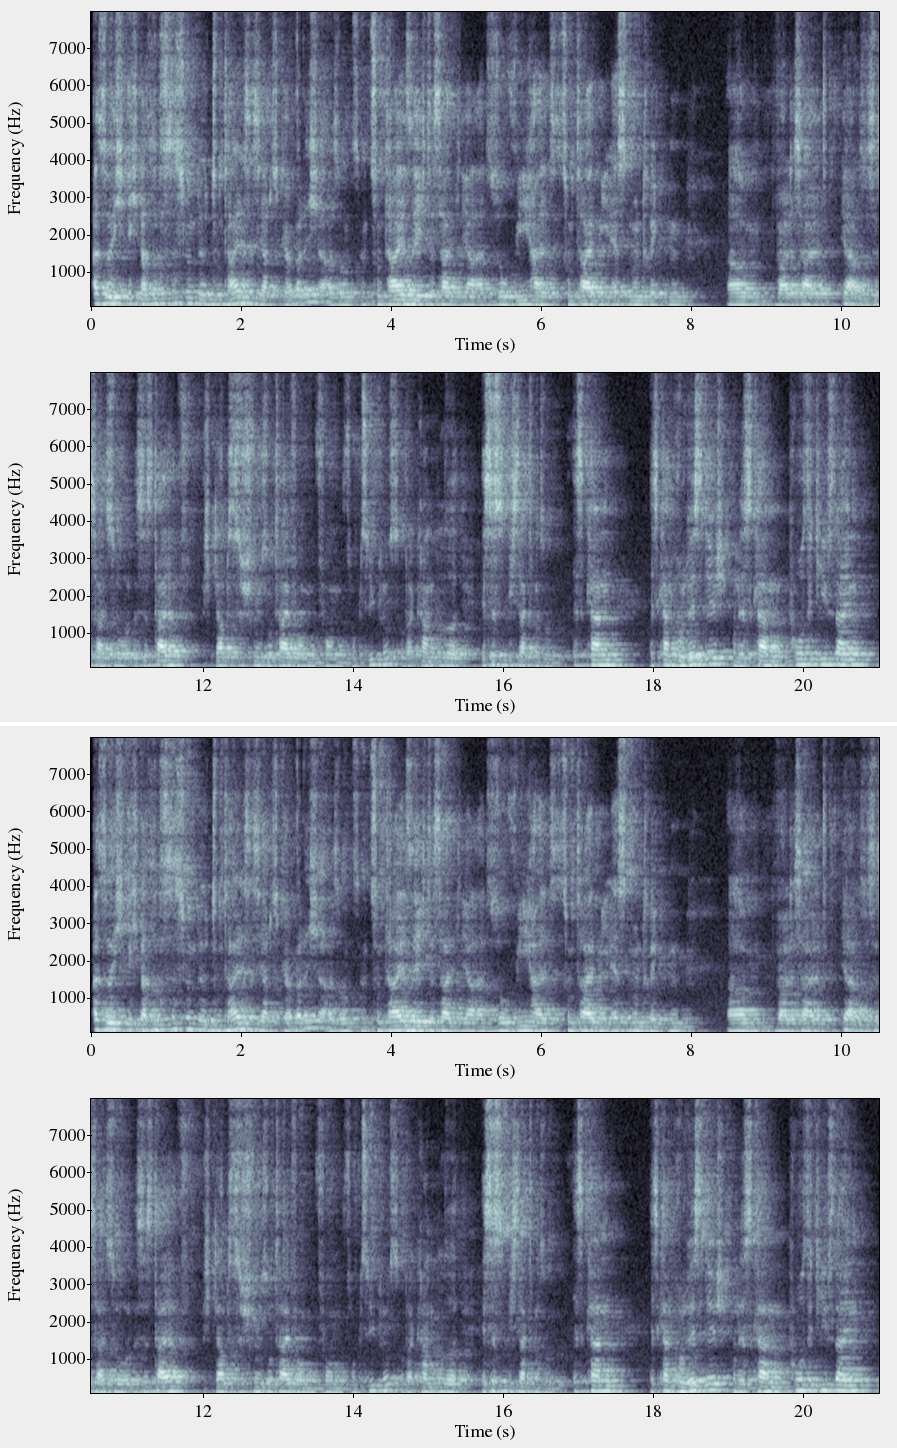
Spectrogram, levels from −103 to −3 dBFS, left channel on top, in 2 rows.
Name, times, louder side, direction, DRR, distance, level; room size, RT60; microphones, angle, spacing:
voice 1, 0.0-7.9 8.5-17.5 18.0-20.7, equal, 40° left, 4 dB, 7.5 m, -21 dB
28.5 x 20.0 x 8.5 m, 0.67 s
head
